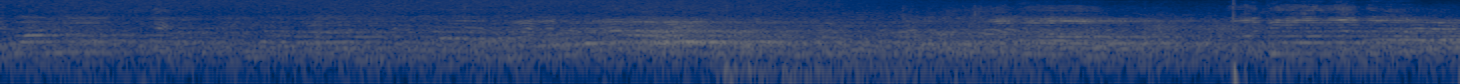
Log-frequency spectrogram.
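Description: A crowd of fans chants and sings in a large open stadium.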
